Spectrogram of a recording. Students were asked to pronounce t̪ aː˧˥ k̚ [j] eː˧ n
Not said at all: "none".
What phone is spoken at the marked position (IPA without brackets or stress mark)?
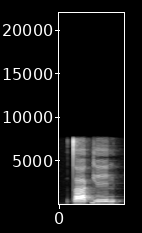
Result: j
